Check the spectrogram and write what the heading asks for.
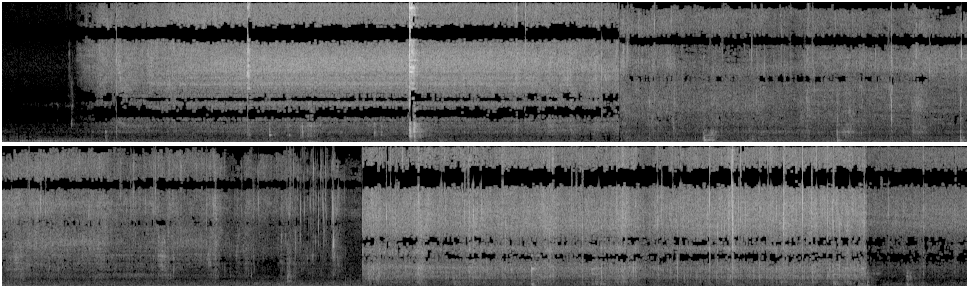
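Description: Cubes of marinated chicken sizzling in hot oil in a nonstick frying pan, while a spatula stirs them and knocks against the pan now and then. The loudest knock comes about six seconds in. The sizzle changes abruptly in level a few times.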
